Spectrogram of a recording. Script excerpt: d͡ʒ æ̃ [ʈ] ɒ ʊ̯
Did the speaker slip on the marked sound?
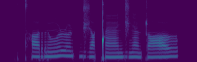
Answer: no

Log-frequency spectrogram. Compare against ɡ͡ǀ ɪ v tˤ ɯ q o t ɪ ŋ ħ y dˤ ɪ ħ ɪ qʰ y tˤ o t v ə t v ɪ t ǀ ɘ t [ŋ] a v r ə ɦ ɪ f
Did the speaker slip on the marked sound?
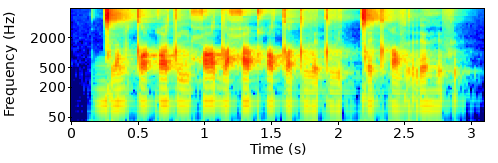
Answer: yes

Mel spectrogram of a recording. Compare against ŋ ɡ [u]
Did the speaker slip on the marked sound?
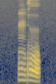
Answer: yes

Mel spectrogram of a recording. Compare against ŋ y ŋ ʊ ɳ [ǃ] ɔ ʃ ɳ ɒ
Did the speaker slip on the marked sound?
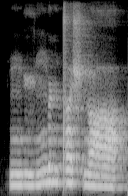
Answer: yes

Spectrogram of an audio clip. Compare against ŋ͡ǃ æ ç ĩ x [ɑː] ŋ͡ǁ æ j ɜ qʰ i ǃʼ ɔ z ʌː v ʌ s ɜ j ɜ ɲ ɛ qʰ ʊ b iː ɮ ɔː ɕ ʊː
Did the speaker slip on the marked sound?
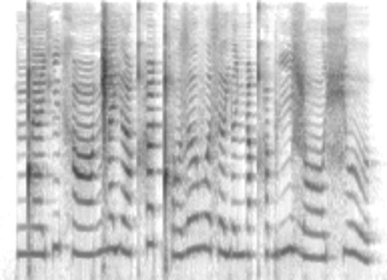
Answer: no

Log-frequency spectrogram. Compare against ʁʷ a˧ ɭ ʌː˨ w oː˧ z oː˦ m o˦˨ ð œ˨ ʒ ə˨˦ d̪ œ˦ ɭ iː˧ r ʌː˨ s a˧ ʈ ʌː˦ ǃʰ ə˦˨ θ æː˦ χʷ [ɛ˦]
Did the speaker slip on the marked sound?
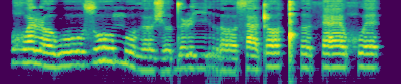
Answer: no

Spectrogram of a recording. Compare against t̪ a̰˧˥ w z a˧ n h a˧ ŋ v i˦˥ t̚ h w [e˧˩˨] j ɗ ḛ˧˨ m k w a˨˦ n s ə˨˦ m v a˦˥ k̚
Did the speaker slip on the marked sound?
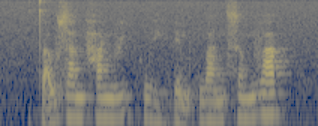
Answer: yes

